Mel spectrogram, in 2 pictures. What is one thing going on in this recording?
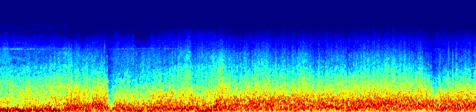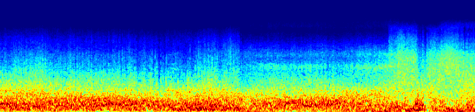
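Wind roars loudly during free fall.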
